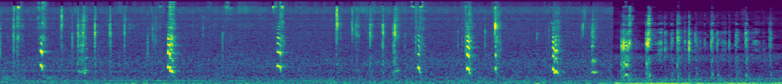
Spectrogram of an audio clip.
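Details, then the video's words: Cats making cute sounds: a dozen or so short, sharp, high chirping mews, spaced irregularly about every half-second to second over a faint steady hum, then an abrupt cut to a noisier stretch with a few more brief calls. "Cats Making Cute Sounds"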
